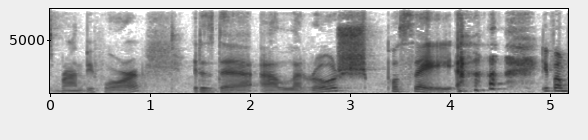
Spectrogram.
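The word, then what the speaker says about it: La Roche-Posay: It is the La-Roche Posay. If I'm pronouncing the brand correctly, it is actually made in France.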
